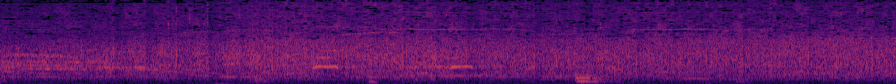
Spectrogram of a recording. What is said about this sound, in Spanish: Y sí quiero que le deis un aplauso muy fuerte a este pedazo de equipo que se lo merece.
